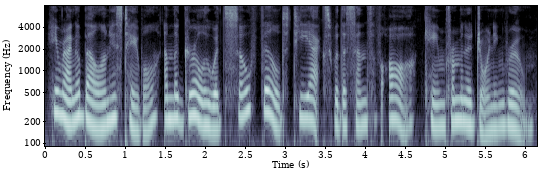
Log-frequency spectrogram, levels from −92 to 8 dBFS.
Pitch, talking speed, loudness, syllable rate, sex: 195 Hz, 255 wpm, -18 LUFS, 5.3 syllables/s, female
